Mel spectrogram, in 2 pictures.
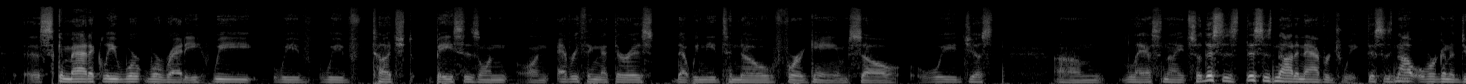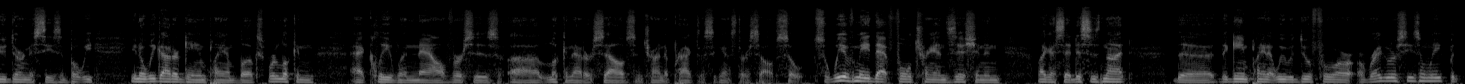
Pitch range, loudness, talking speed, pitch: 100-125 Hz, -39 LUFS, 215 wpm, 110 Hz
